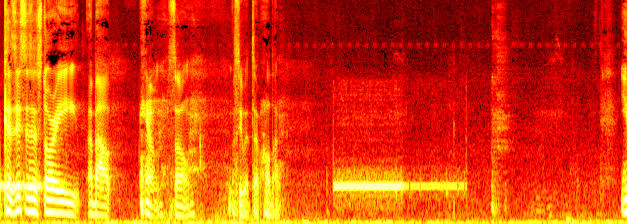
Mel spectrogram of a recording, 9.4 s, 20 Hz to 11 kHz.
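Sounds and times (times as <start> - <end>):
phone call ringing tone: 0.0 - 0.4, 5.0 - 7.0
speech: 0.1 - 4.3
phone call dialing: 5.0 - 7.0.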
